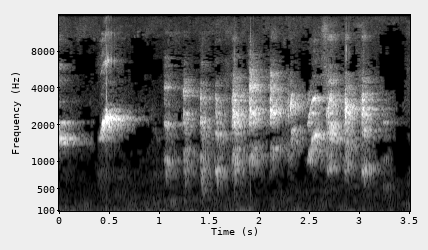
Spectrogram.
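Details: Rose-ringed parakeet, to urge singing and mating: one shrill rising squawk, then rapid buzzy clicking chatter with rising notes.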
